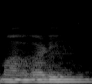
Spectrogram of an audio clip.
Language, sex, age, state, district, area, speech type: Goan Konkani, male, 18-30, Goa, Murmgao, rural, spontaneous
